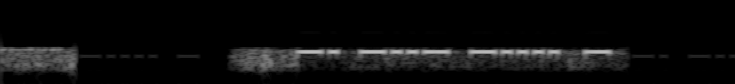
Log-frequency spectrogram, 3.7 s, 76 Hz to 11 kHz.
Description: Morse code, heard as a keyed tone, about 31 wpm, 520 Hz. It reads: NX6T
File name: contests / 2019-cw-wpx-kt5j-k5pi- -2330 0-4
